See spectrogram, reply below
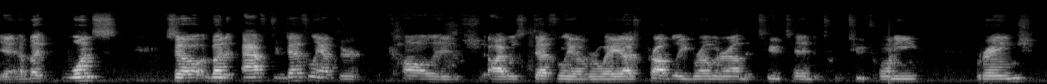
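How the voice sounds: At a medium pitch, a man speaks at a moderate pace in a bright, sharp tone with fairly even intonation.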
